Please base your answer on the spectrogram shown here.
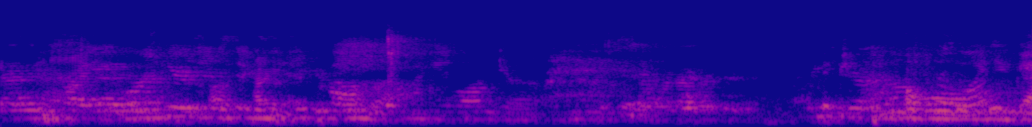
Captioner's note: off-mic chatter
